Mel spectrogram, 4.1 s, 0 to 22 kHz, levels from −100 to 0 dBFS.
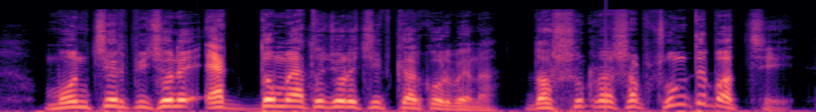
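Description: Just after "মঞ্চের পিছনে", at 0.98 s, a short click appears and recurs every 1.02 s, about four times, through 4.04 s. These are clock drift buffer slips, likely from a clock mismatch of several hundred ppm forcing a few dozen samples to be dropped or repeated.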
